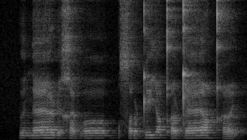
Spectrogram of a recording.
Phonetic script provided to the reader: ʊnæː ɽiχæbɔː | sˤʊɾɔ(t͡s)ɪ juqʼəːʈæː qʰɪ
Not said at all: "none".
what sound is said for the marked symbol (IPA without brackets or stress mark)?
ʈ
